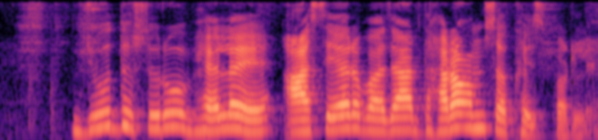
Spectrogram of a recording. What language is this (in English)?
Maithili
